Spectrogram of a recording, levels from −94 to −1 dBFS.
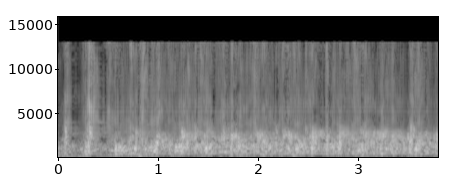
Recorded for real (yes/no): no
